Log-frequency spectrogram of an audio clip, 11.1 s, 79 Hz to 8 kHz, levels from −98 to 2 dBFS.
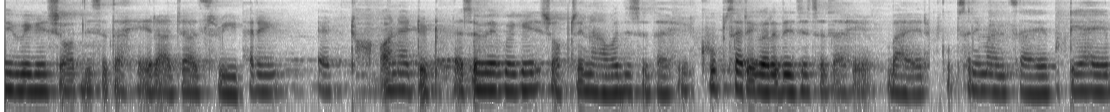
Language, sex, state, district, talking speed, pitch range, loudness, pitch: Marathi, female, Maharashtra, Solapur, 125 wpm, 180-195 Hz, -20 LUFS, 190 Hz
